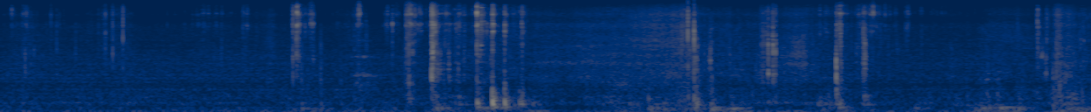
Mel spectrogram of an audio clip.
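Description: Small metallic jingling and clicking of a crankbait's treble hooks and split rings as the lure is handled and worked free from a smallmouth bass. It starts about two seconds in and comes in irregular clusters, the loudest after about three seconds.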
